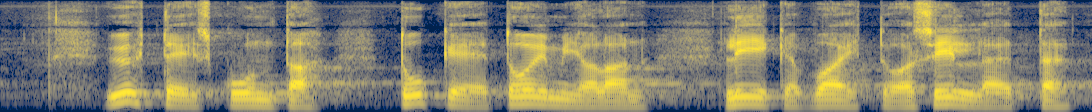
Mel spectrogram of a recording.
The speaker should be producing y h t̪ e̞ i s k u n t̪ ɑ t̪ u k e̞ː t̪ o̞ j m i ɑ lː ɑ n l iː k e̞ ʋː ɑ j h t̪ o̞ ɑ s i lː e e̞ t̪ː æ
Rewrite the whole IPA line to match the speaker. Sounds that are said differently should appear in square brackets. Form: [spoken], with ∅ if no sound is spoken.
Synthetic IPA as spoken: y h t̪ e̞ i s k u n t̪ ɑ t̪ u k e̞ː t̪ o̞ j m i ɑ [l] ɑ n l iː k e̞ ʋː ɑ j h t̪ o̞ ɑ s i lː [æ] e̞ t̪ː æ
